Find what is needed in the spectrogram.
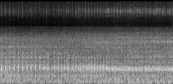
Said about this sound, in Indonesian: Cuman knalpot doang gue ganti yang racing.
